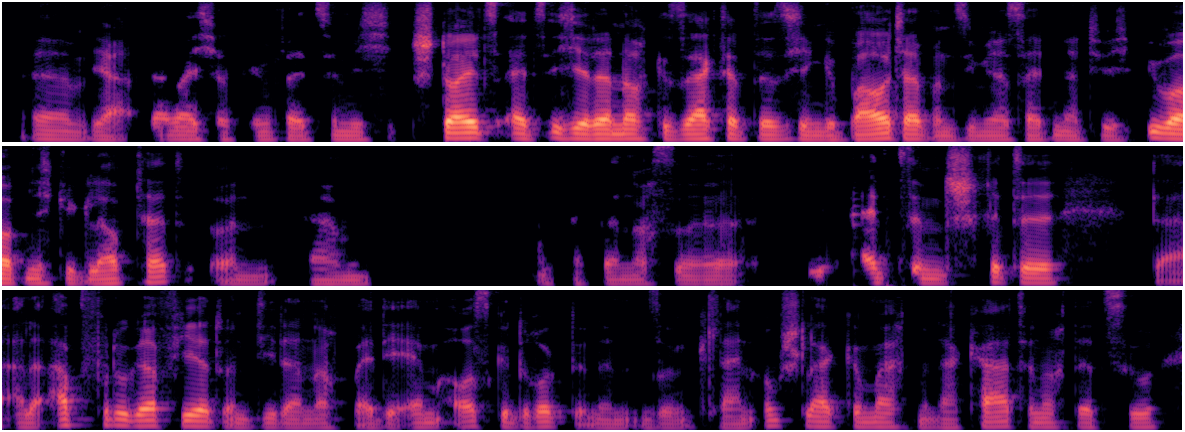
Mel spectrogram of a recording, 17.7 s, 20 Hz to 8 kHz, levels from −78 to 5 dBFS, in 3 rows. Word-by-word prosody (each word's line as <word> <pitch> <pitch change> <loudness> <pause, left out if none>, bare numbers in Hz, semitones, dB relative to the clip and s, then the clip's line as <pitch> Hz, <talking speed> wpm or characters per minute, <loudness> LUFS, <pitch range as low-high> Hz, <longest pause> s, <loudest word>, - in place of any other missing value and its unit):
ähm, 90 -4 -7
ja, - - -5
da 90 - -5
war 90 - -1
ich 85 - -7
auf - - -12
jeden 80 0 -11
Fall 80 - -4
ziemlich 85 -2 -9
stolz, 115 0 +8
als - - +2
ich 110 -3 -1
ihr 105 - +7
dann 100 0 +8
noch 100 -1 +3
gesagt 100 +1 +3
hab, - - +2
dass 90 -1 -1
ich 95 - -7
ihn 85 -2 -3
gebaut 95 +6 +5
hab 95 - +5
und 80 -1 -8
sie 85 - -9
mir 80 0 -7
das 80 - -6
halt 85 - -5
natürlich 80 -2 -10
überhaupt 105 -6 +7
nicht 90 -1 -6
geglaubt 90 +2 -4
hat. 115 +1 -1
Und, 80 0 -12 0.2
ähm, 80 0 -12 1.0
hab - - -21
dann 80 - -10
noch 80 -2 -12
so, 85 - -10
äh, 80 0 -9 0.3
die - - -11 0.2
einzelnen 90 -2 -3
Schritte 95 +3 0 0.5
da - - -10
alle - - -8
abfotografiert 120 -3 +1
und 85 -2 -10
die 90 - -7
dann 85 -1 -8
noch 85 0 -10
bei - - -9
dm - - -8
ausgedruckt 105 0 -5
und - - -12
dann 80 -1 -13
in - - -21
so 80 - -13
'n 80 - -18
kleinen 80 +1 -12
Umschlag 115 -2 -5
gemacht 100 -1 -7
mit 85 - -13
'ner 85 -1 -12
Karte 100 +1 -4
noch 95 -1 -9
dazu. 95 0 -7
90 Hz, 220 wpm, -23 LUFS, 85-100 Hz, 1.0 s, stolz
